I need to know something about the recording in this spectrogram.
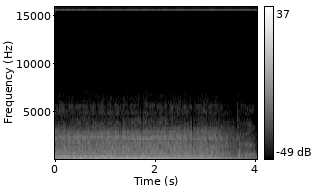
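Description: Boat engine running steadily at a constant pitch over a wash of water noise, fading out near the end.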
